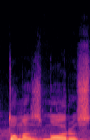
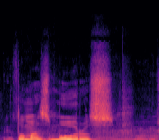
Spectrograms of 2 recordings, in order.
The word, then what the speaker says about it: Thomas More: Por um cara chamado Thomas More, tá? Você vai achar várias pessoas aí falando o nome de diversas pronúncias. Thomas Moros, Thomas More, Thomas Moros. Tá, eu vou adotar o Thomas More.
